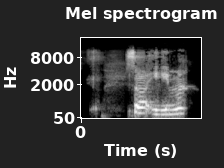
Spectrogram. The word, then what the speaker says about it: Soimah: jangan Soima, Soimah. Soima, Soimah. Soima, oh Soimah. Soima, Soima, Soima, Ibu mah. Soima, Soimah.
